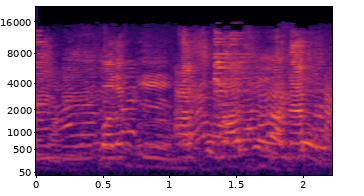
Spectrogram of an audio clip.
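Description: Several people talking at once: overlapping, unclear chatter.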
